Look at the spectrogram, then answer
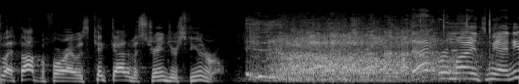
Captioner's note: laughter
